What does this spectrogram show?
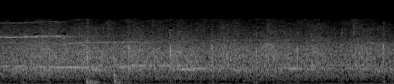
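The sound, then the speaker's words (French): An audience applauds steadily for several seconds, a dense, even wash of clapping hands that holds at a constant loud level without voices standing out, at a UPR political event, applauding a speaker after his testimony. “Vous pouvez encore l'applaudir très fort”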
